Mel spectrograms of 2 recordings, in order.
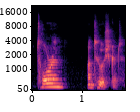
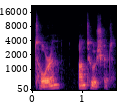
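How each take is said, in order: First: "Toran an Tuaisceart" pitched high, "Toran" lifted; bright model. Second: Said in the usual way. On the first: Shown as a demonstration. Teacher modelling the Irish phrase for learners, pitched high. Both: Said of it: "the northern border".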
